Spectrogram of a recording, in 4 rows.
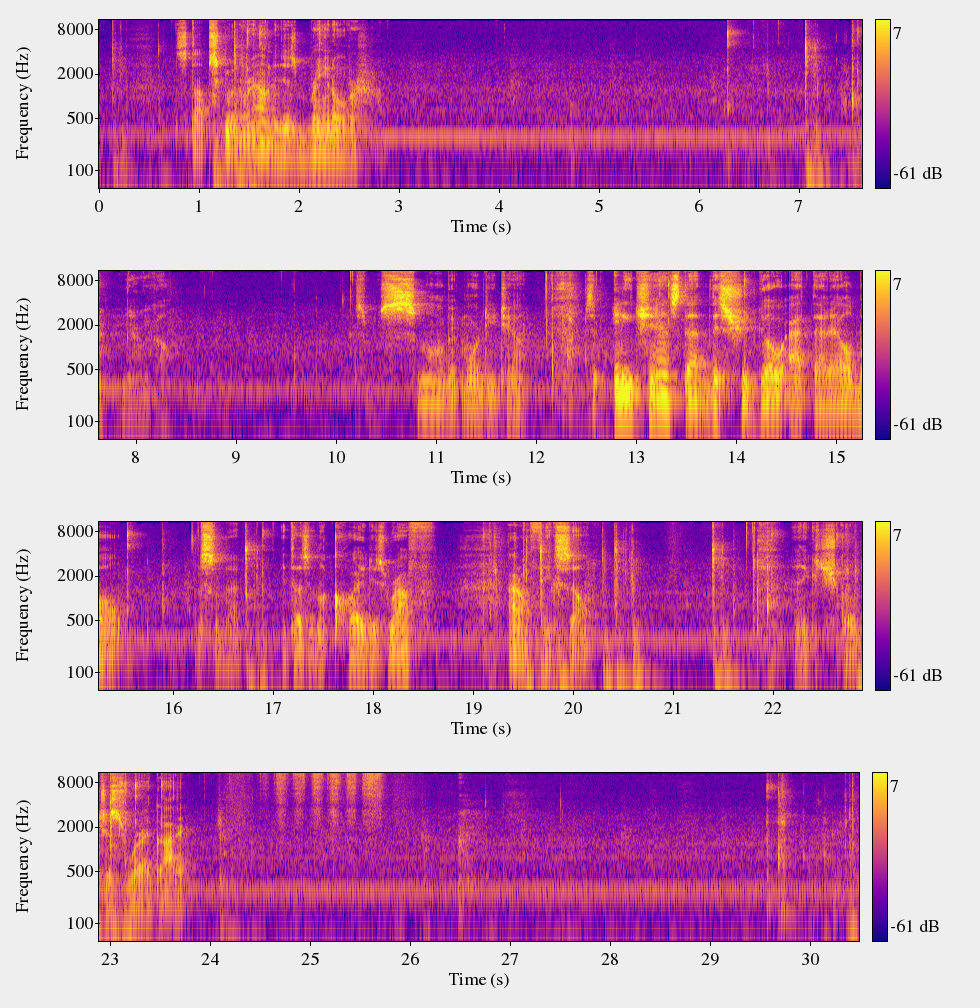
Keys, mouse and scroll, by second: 0.1 KP_3, 1.4 shift+d, 2.3-4.1 drag, 7.1 a, 7.3-9.4 middle drag, 13.2-16.0 drag, 16.8 a, 19.7 ctrl+z, 20.4 ctrl+z, 21.4 a, 23.0 ctrl+s.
